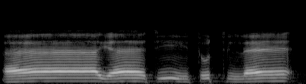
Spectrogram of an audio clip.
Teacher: ليس لنا إلا فتح ذات الياء تتلى كما يقرأ أغلب القراء وإذا قرأنا بالتوسط أربع حركات فليس لنا إلا التقليل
